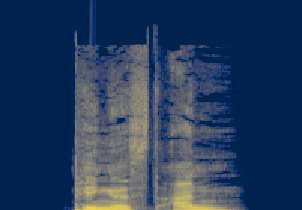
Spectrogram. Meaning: second-person singular subjunctive I of anpingen
- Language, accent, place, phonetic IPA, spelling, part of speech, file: German, Germany, Berlin, [ˌpɪŋəst ˈan], pingest an, verb, De-pingest an.ogg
